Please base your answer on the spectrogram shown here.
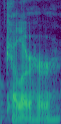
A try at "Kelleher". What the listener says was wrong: I don't think we're pronouncing the H.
